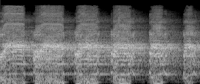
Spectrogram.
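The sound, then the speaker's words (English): A duck hunting call blown in a quick, steady series of about six loud, raspy quacks, each clipped short with brief gaps between, with no voices. “That, to me, sounds ducky, right? Like, that would kill ducks.”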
